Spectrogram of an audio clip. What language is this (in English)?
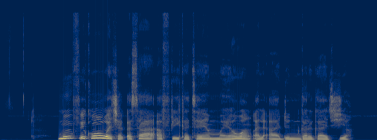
Hausa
